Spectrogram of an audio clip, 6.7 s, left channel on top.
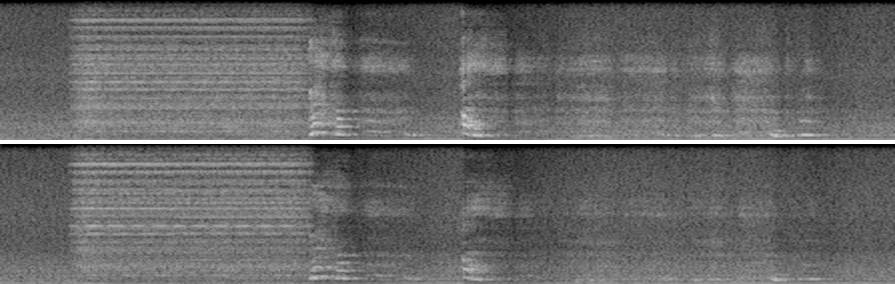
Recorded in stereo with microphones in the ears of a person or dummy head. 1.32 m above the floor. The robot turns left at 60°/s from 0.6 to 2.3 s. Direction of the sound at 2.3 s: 75° left (ahead or behind).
